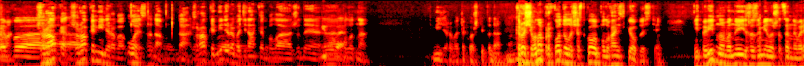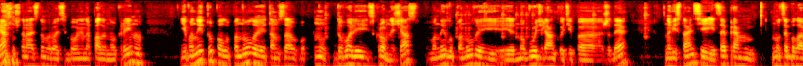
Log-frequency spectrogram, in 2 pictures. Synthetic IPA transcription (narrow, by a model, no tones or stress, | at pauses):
ʐʊɾafkɐʐʊɾawkɐmʲilʲɪɾɐʋɐojzɦɐd̪ab̪ˠd̪aʐʊɾawkɐmʲilʲɪɾɐʋɐdʲɪɾʲankəbɨlˠaʐɨd̪ɛpɔlˠɐt̪na | mʲilʲːɪɾəʋəjt̪ɐkojʂtʲipɐd̪a̰kɐɾot͡ɕːɛʋɐnopɾɐxod̪əʋəlˠt͡ɕɐst̪̚koʋɐpɐlˠʊɦanʲsʲkəjoblˠəsʲtʲɪ̰ | ʋʲid̪̚pɔʋʲid̪nɔʋɔnɪzrɔzʊmʲilˠɪʃt͡ʃɔt̪sɛnɛʋɐɾʲɑnt̪nt͡ʃɔ̥t̪ɪrnɑt͡sʲət̪ɔmʊɾɔt͡sʲibɔʋɔnɪnɐpɑlˠɪnɐʊkɾɐjinʊ | iʋɔnɪt̪upɐlˠʊpɐnulˠɪt̪ɑmzɐnud̪ɔʋɔlʲiskɾɔmnɪjt͡ʃɑs | ʋɔnɪlˠʊpɐnulˠɪnɔʋujdʲɪlʲankʊtʲipɐʒɪd̪ɛ | nɔʋʲist̪ɑnʲt͡sʲijiːt̪sɛpɾʲamnut̪sɛbʊlˠɑ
